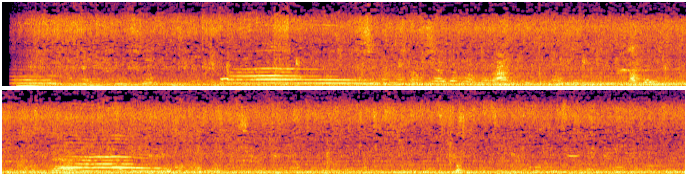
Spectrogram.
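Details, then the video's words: Ginger cat challenging a tabby cat to fight: long, drawn-out, wavering yowls with falling ends, one stretching about a second and a half and another coming several seconds later, over a steady high hiss and low background rumble. "GINGER CAT CHALLENGING TABBY CAT TO FIGHT"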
